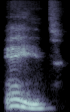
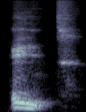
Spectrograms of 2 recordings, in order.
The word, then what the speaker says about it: ate: si escuchamos la pronunciación eight suena como el número 8 en inglés se pronuncia igual eight One Two for 56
